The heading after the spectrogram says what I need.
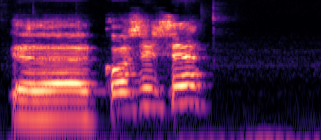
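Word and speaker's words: Košice: Wasn't it pronounced, wasn't the destination name pronounced Kosice?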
